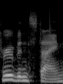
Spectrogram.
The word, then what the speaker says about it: Rubinstein: I'm your host Atul Raj and our today's guest is Rubenstein. Did I pronounce that right? Very close. Rubenstein.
